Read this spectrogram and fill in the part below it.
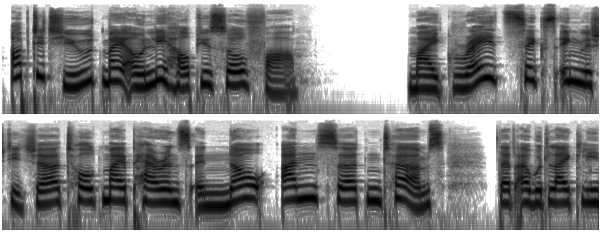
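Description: A middle-aged woman with a slight German accent, giving a measured, explanatory lecture. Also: a little high, a bit bright, no echo, studio quality. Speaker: language educator. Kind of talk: scripted lecture narration.

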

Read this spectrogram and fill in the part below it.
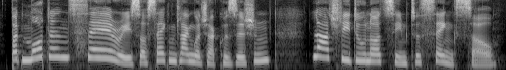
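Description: A middle-aged woman with a slight German accent, giving a measured, explanatory lecture. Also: high voice, a bit bright, dry recording, studio quality. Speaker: language educator. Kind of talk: scripted lecture narration.

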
